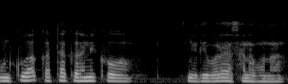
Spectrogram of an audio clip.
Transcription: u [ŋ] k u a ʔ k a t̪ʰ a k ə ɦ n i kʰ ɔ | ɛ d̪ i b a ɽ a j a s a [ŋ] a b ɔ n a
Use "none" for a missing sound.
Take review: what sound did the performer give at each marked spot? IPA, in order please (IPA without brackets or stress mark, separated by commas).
n, n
